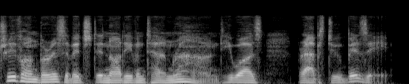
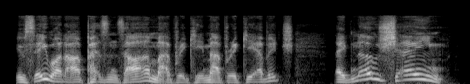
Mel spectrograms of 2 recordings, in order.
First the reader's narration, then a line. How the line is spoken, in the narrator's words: exclaimed Trifon Borisovitch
